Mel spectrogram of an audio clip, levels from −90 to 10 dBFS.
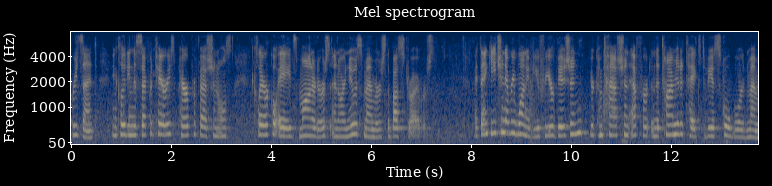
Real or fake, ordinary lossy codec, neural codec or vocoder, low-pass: real; Opus, 32 kbps; none; 7.2 kHz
